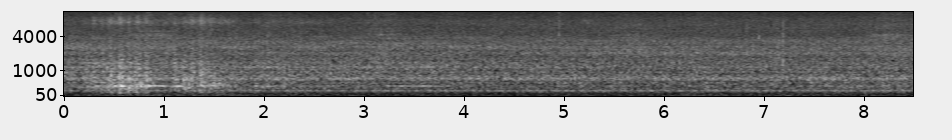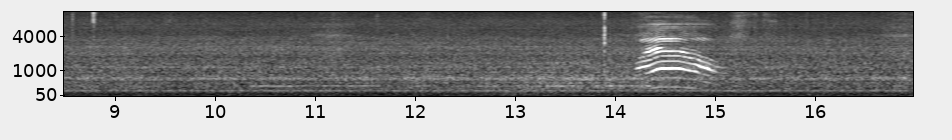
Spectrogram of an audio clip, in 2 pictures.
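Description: Steady hum inside a moving car, with a brief louder noise about a second in. Near the end a cat meows once, a single call that rises and falls in pitch.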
